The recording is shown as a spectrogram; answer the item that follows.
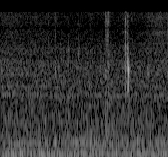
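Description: Steady low rumble of a car cabin's background noise, with a couple of faint clicks past the middle.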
